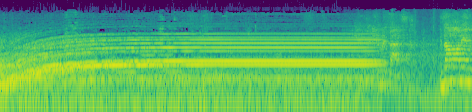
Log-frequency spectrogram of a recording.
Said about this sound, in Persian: آژیری که در شاهین شهر اصفهان هم به صدا در آمد.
